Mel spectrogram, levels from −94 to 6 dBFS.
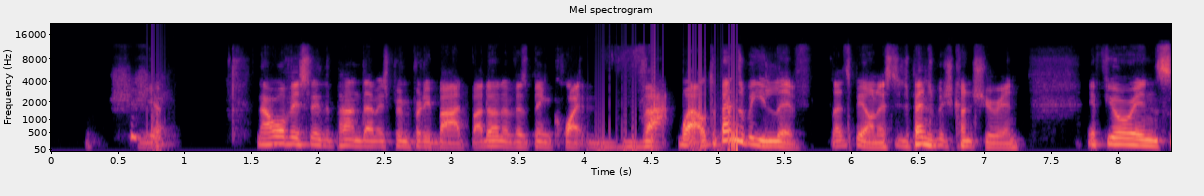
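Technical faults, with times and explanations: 0.71–1.09 s and 4.02–5.14 s (from "if it's been quite" to "where you live"), processor overload crackle: the overloaded processor misses dozens of few-millisecond buffer deadlines in a row, each repeating a hard-edged scrap of old audio, heard as gritty crackle over the speech.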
